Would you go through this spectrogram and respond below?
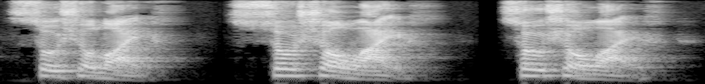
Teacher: Two consonants. A gente vai juntar isso, a gente só vai usar um L só.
